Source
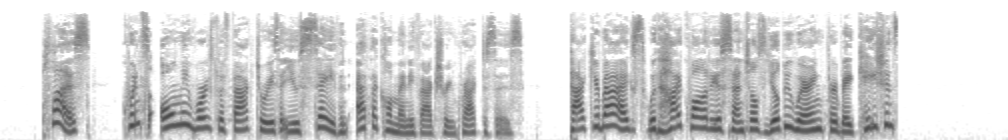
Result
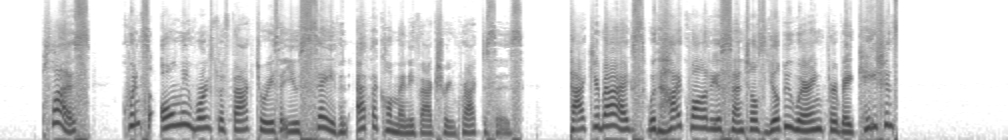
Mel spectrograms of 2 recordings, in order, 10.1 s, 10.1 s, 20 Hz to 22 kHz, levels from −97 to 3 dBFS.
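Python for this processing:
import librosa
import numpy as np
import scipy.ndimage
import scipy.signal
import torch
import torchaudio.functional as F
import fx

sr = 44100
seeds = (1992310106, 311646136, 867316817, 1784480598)

y = fx.tracing_dist(x, sr, depth_ms=0.081)
y = fx.low_shelf(y, sr, hz=190.0, db=7.5)
y = y * librosa.db_to_amplitude(2.0)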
